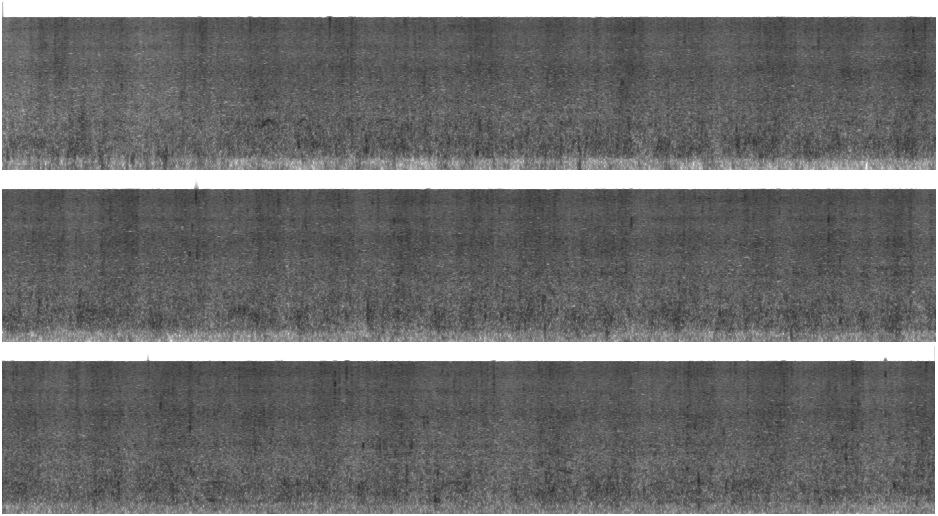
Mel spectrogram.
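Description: Heavy rain with water running and splashing through a flooded street: a steady, even rushing hiss.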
